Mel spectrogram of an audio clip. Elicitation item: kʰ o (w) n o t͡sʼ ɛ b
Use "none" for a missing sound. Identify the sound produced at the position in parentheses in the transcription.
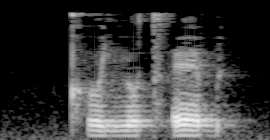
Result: j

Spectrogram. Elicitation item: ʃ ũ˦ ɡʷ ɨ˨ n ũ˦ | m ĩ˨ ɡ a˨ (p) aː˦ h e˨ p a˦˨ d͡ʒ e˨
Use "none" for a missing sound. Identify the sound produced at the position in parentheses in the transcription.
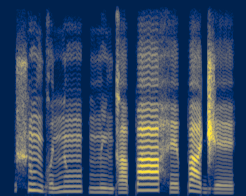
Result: p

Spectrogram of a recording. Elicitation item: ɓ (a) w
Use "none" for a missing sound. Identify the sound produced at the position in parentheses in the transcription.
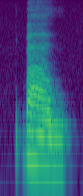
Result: a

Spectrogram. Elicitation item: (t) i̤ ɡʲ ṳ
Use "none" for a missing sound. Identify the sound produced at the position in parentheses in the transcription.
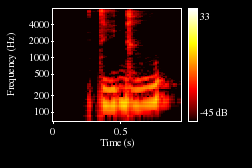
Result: t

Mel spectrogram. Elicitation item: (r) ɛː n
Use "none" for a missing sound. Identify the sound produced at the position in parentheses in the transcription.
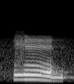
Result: ɣ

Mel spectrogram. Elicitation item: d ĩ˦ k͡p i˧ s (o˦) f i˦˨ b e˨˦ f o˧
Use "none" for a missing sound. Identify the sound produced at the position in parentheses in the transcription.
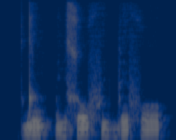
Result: o˦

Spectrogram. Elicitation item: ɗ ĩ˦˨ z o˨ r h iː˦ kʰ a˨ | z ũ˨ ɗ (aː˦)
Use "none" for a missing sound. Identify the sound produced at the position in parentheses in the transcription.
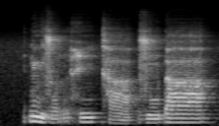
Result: aː˦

